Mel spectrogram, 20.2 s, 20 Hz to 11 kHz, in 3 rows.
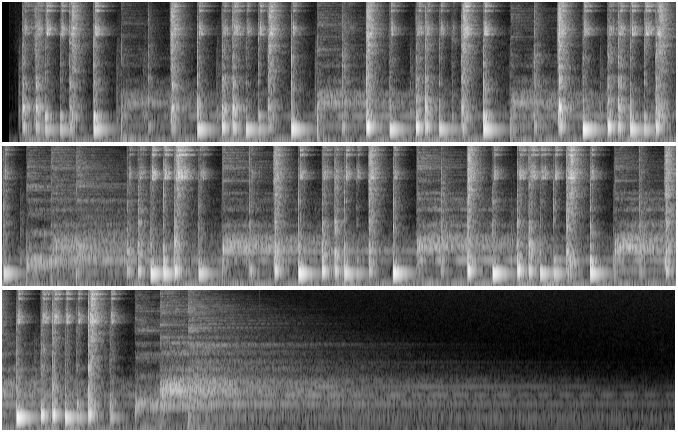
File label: Perc A B, R-121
